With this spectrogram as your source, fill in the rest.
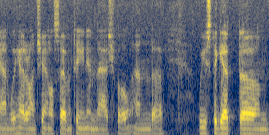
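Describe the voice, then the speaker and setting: Speaking with an American accent, a man uses a dark, mellow tone at medium pitch and a fairly quick pace. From Australia (rural New South Wales). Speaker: singer. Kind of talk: TV interview.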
